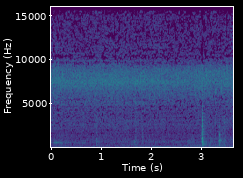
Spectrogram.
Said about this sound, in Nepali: अब एकैछिन फ्राई गर्नुपर्छ।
